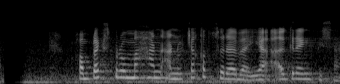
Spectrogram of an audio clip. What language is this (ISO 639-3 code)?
sun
